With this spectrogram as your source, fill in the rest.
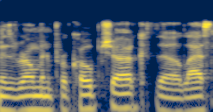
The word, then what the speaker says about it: Prokopchuk: digital marketing agency my full name is Roman Procope Chuck the last name is a little intimidating but you say how it's pronounced so anywhere in social I work directly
